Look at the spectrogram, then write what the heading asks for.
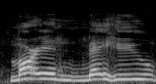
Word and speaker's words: Martin Mayhew: And it's just Martin Mayhew, that's how you pronounce his name.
